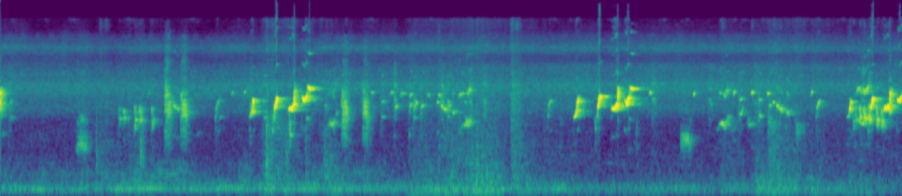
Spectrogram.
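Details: Ruby-throated bulbul singing actively, used as a lure to prompt other birds to sing: scattered short chirps and bright whistled slurs, some rising, in loose bursts with pauses, a faint low hum underneath.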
